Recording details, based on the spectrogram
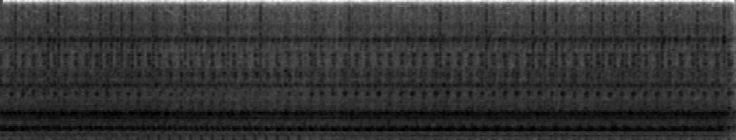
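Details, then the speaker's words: Metropolitan car, first start attempt after fixing bad gas, stuck throttle cables and fluids, carburettor known damaged: rapid cranking with uneven firing pops that never catch; spark and fuel confirmed, mixture suspected. "okay definitely hear the sparkle going off so that's we got everything we need spark is working fuel is working now we just need the mix to work"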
